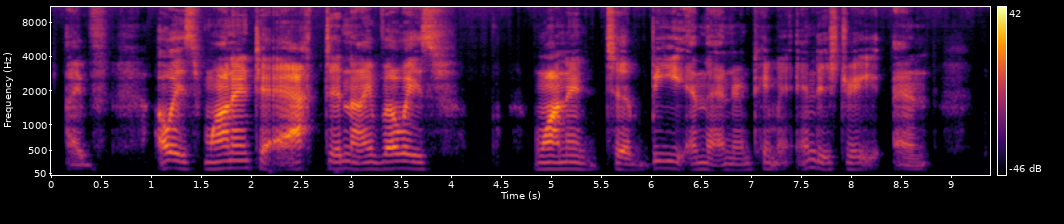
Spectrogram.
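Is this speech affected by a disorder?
Yes: Friedreich's ataxia; diagnosed at age 17 or 18 in final high school year, earlier uncoordinated and clumsy, progressive.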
